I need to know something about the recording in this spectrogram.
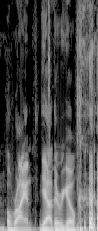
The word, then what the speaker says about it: Orion: Oran Orion. Orion.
